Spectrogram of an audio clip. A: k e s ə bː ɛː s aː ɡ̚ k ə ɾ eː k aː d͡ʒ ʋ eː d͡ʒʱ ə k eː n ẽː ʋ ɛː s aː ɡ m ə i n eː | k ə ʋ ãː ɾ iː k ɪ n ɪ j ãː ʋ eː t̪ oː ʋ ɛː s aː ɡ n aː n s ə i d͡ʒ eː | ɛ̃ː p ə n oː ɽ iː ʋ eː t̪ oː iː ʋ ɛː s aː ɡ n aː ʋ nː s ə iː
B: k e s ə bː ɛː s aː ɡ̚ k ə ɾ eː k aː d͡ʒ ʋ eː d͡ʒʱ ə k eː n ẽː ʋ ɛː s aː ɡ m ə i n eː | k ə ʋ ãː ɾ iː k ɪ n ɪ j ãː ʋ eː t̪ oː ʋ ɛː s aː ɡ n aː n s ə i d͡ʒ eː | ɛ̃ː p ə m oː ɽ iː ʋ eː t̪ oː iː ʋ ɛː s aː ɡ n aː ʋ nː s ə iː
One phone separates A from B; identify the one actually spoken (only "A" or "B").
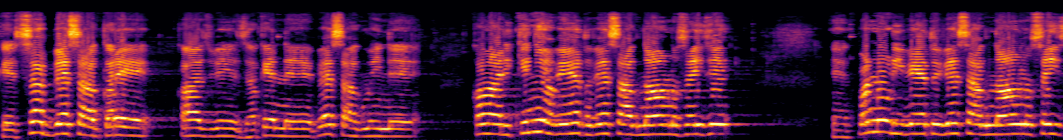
A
